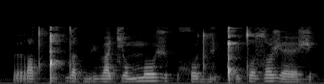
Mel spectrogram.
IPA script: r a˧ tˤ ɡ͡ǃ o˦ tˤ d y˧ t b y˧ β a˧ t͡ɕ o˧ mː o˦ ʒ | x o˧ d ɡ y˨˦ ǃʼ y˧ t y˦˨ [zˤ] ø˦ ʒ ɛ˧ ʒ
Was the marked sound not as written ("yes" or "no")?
no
